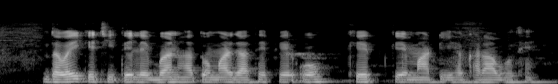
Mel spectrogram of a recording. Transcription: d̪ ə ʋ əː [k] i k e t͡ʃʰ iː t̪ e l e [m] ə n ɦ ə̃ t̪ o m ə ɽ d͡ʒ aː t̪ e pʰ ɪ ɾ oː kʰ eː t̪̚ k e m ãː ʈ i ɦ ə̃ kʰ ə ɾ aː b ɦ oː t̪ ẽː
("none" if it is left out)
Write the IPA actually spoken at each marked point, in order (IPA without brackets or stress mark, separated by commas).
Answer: none, b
